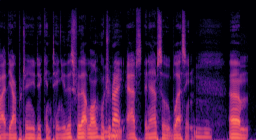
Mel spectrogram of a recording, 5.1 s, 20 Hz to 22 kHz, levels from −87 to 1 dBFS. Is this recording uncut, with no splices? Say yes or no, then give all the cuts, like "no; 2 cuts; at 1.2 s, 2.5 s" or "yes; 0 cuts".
yes; 0 cuts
